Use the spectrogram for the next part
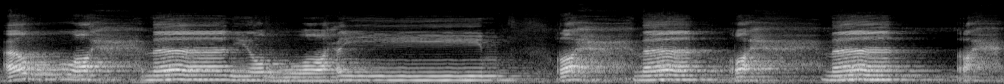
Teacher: Rah tipis dadanya tidak bergetar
